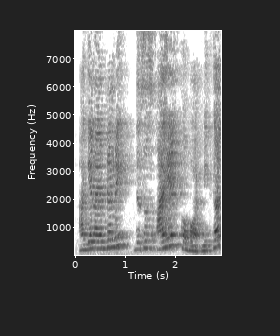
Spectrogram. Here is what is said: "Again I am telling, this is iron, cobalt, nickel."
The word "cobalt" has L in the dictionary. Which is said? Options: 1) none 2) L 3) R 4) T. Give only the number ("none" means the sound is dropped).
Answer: 1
